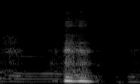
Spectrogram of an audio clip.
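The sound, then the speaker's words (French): Blowing on a CD taken out of the player gives one short, breathy puff of air, louder than the quieter tonal sound just before and after it. “Mais je vais enlever le CD, souffler dessus avec ma petite souffle juvénile.”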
